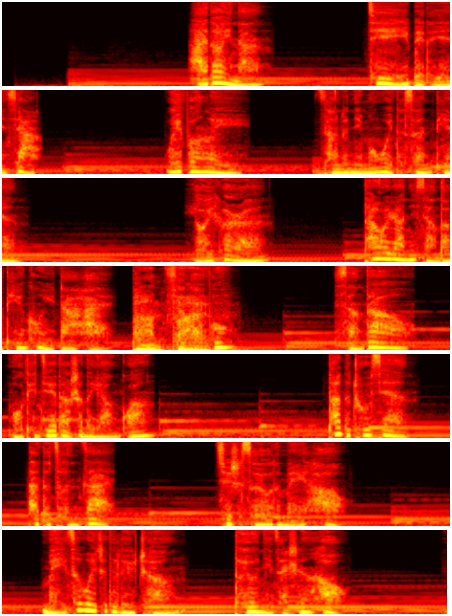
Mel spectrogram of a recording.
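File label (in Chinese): 女国大音-【微电影】猫的树风格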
